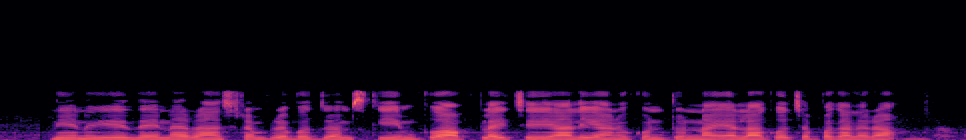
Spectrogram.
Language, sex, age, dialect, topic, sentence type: Telugu, female, 18-24, Utterandhra, banking, question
